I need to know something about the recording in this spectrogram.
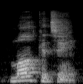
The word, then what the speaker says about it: marketing: Như cái từ marketing, marketing không phải marketing, marketing bỏ ra cái r, marketing. Các bạn cũng nhớ ráng đừng có phát âm ra theo tiếng Việt, đừng có marketing, bỏ dấu marketing, marketing.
